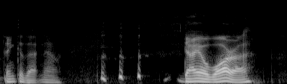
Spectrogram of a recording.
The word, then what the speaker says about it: Diallo: Uh Diallo? Is that how you say his name? Diallo? Yeah. I told Carrie tonight that his last name sounds like if you like have a lisp and you're saying diarrhea.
